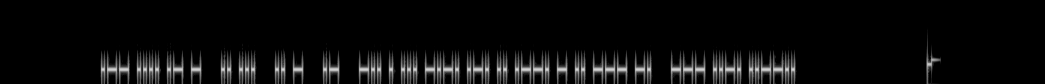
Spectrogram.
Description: Morse code, heard as a keyed tone, about 37 wpm, 700 Hz. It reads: WHAT IS IT A DESCRIPTION OF?
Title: Sentences from Top 1300 Words 40wpm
